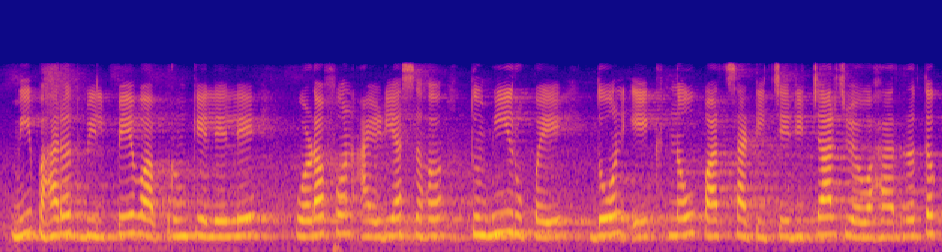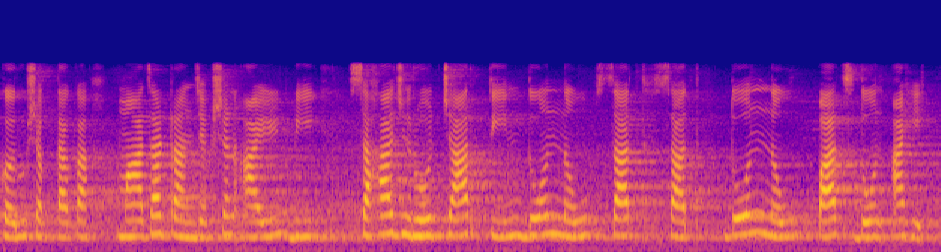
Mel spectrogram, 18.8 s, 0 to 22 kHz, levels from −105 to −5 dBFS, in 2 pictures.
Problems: constant background noise, echo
